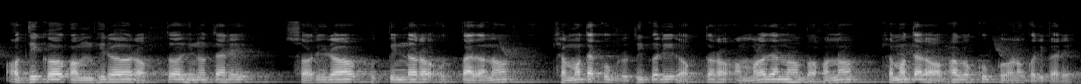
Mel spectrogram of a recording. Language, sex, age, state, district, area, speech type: Odia, male, 45-60, Odisha, Nayagarh, rural, read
